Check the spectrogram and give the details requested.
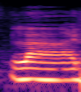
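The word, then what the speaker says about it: אל: Hoy veremos el primer nombre de Dios que se nos traduce así en la Biblia.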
